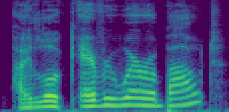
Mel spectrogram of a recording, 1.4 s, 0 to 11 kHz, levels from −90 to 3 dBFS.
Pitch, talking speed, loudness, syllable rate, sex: 185 Hz, 165 wpm, -16 LUFS, 7.9 syllables/s, male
